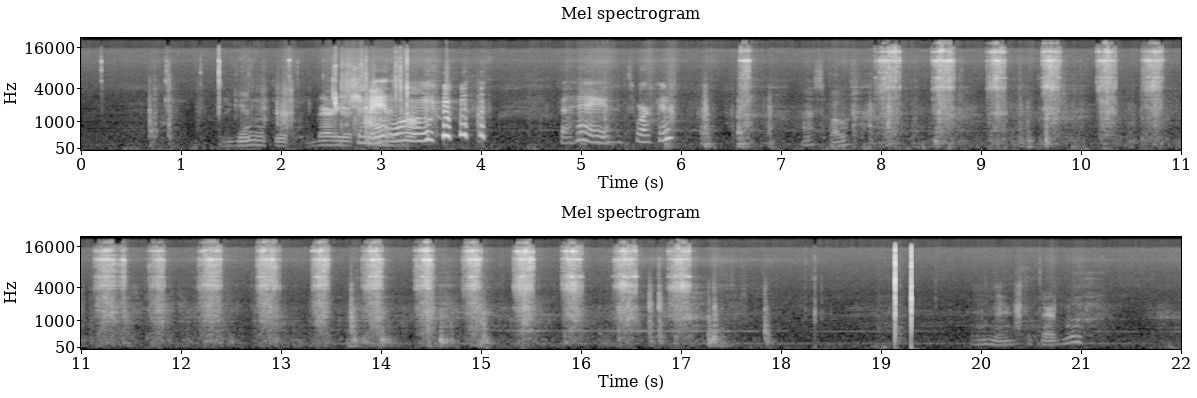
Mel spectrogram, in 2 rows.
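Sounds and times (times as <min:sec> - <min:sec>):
socket ratchet pawl clicking: 0:07.9 - 0:17.2.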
